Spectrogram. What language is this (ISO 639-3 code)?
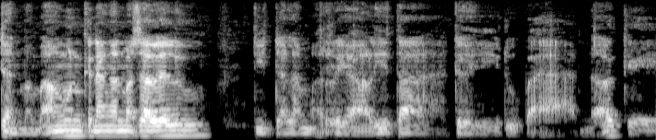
amh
